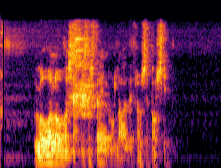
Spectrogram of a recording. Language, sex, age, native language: Icelandic, male, 30-39, Icelandic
